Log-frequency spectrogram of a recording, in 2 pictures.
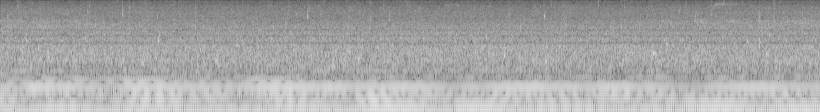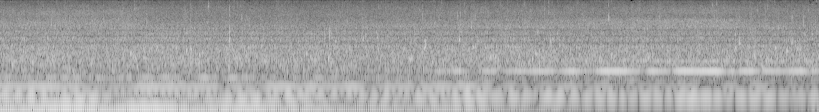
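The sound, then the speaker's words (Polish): A small stream warmed by sunshine flows steadily, a continuous bubbling trickle with soft splashes and a low watery rumble underneath, no voices present. “szum małego strumienia ogrzewanego promieniami słońca.”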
